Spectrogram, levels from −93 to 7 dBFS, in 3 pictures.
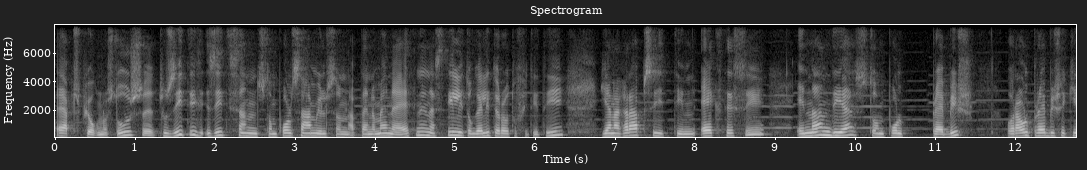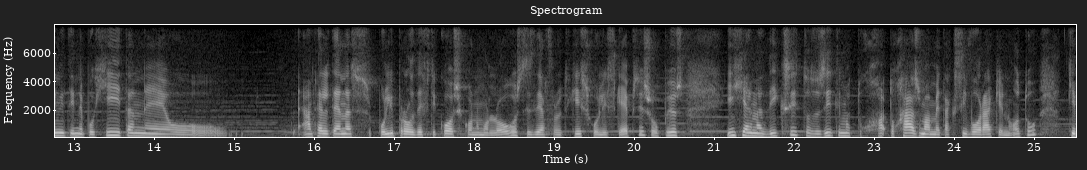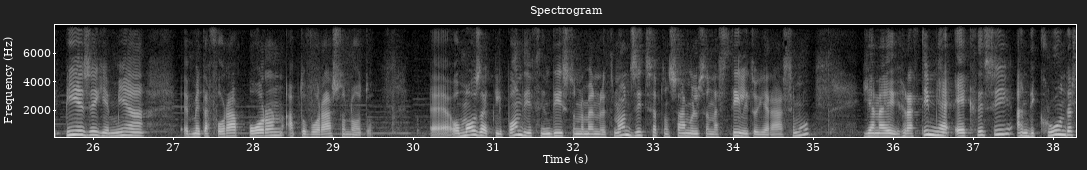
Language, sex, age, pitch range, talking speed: Greek, female, 50-69, 165-215 Hz, 145 wpm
